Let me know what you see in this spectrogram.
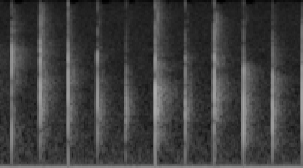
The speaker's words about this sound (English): Clap your hands.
